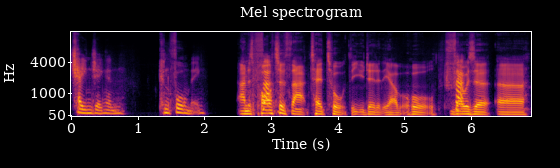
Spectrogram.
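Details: Adult male speaker; ordinary speech.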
